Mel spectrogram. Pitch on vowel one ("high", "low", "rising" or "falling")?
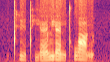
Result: falling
